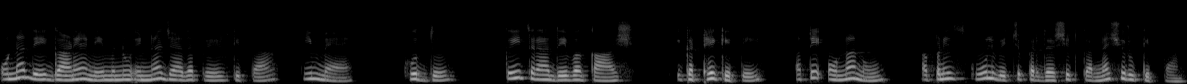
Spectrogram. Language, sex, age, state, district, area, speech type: Punjabi, female, 18-30, Punjab, Muktsar, rural, spontaneous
